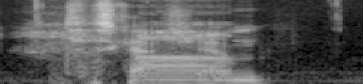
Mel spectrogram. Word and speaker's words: Saskatchewan: Saskatchewan? – Saskatchewan.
